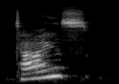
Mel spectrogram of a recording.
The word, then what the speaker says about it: Phthalates: Let me spell it. Phthalates. – Phthalates? – Think more like pterodactyl. These are phthalates.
